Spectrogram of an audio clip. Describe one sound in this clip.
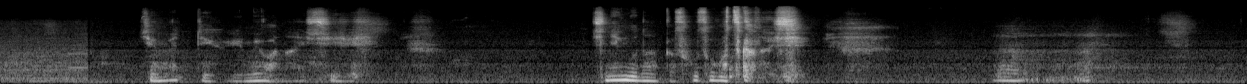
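A young woman speaks quietly and calmly, close by.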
